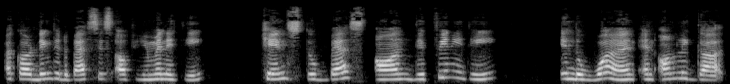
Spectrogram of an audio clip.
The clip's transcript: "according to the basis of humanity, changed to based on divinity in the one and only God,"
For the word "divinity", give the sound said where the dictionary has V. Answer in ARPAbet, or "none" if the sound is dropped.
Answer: F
